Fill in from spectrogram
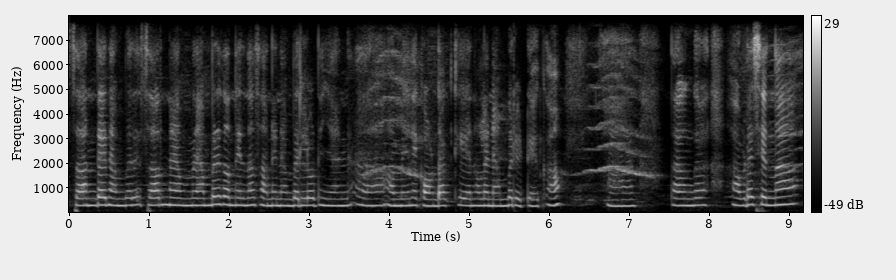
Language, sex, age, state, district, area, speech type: Malayalam, female, 18-30, Kerala, Idukki, rural, spontaneous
